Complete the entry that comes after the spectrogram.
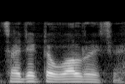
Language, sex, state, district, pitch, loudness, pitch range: Bengali, male, Tripura, West Tripura, 125 Hz, -15 LUFS, 115-130 Hz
